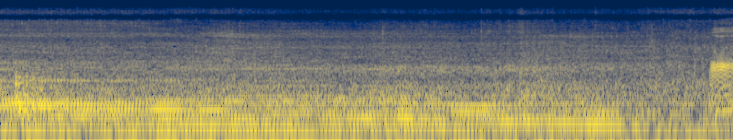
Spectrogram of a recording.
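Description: A boat's outboard motor hums steadily nearby.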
